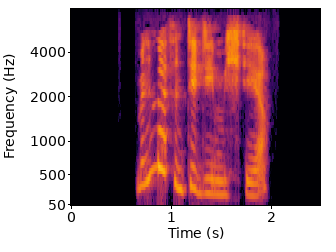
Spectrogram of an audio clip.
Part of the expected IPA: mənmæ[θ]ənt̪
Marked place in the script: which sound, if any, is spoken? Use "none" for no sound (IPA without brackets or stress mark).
θ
